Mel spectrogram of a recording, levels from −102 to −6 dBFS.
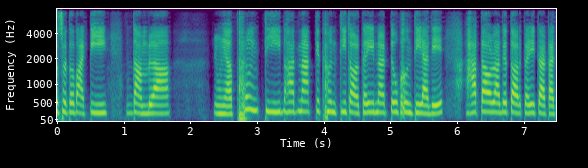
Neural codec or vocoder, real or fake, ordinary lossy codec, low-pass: codec, 16 kHz, 0.5 kbps, FunCodec, trained on Chinese and English, 25 frames a second; fake; none; 7.2 kHz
